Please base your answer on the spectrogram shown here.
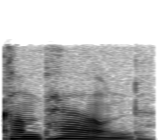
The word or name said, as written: compound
